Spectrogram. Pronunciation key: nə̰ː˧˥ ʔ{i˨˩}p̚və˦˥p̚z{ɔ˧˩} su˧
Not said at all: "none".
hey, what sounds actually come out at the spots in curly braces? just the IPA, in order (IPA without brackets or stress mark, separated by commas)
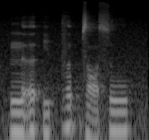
i˨˩, ɔ˧˩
